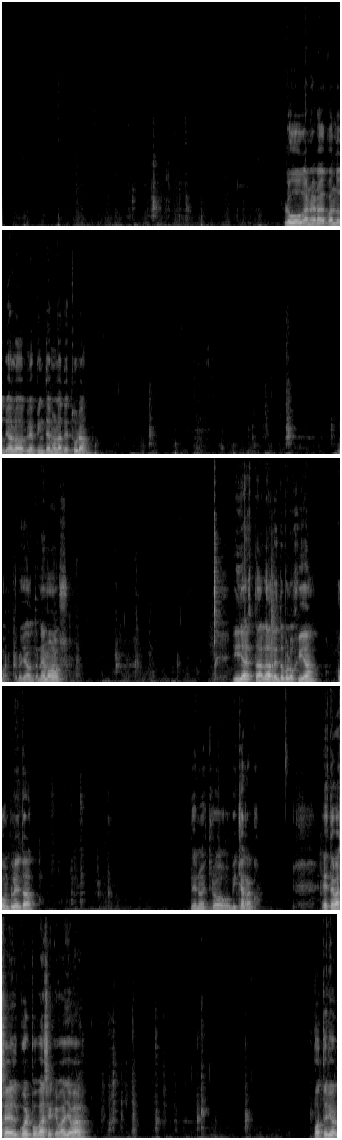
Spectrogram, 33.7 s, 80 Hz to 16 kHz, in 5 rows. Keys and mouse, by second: 0.0 middle click, 0.5-1.5 drag, 1.5 middle click, 2.3 click, 2.8-4.0 ctrl+middle drag, 4.0 click, 4.4 middle click, 5.2-6.7 drag, 6.7-7.8 middle drag, 7.8 click, 8.2 middle click, 8.6 click, 9.1-10.2 middle drag, 10.2 click, 10.6 middle click, 11.4 click, 11.8-33.7 middle drag, 14.9 Tab, 20.4 Tab, 21.5 a, 27.3 Tab, 29.0 shift+n, 33.4 Tab.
